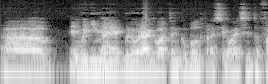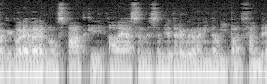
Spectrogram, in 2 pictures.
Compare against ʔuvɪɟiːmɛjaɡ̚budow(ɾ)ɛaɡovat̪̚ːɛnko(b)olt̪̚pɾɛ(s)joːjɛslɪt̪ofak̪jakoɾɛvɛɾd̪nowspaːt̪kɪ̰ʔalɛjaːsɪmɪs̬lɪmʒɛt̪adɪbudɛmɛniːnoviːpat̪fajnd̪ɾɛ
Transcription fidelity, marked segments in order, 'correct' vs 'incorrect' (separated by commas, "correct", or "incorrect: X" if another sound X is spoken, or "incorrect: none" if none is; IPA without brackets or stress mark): correct, correct, correct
